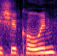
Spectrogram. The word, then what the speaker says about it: Oceti Sakowin: Again, what I'm showing you right now is the Oceti Sakowin camp.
